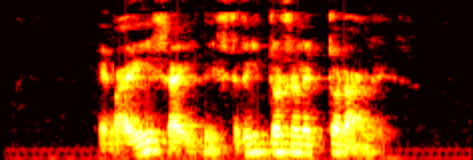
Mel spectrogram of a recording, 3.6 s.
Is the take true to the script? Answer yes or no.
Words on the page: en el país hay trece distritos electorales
no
